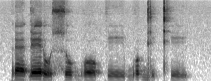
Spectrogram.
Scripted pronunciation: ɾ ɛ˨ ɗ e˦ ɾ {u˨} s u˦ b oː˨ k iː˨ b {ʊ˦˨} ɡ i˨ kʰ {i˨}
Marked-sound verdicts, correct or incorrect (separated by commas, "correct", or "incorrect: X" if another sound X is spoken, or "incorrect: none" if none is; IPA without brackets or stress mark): correct, incorrect: ʊ˦, correct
